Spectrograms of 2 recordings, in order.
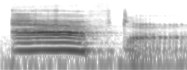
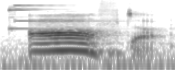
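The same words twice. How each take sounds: First: It is said in an American accent. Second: It is said in a non-American accent. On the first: The speaker calls it wrong. "We don't say after like the Americans" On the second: The speaker calls it right. "we say after"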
